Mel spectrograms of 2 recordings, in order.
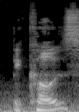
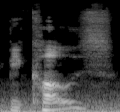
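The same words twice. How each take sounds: First: The word is said flat, without clear stress. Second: The word is said with a clear stress. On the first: The speaker calls it wrong. "because가 아니라" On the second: The speaker calls it right. "할 때 강세를 넣죠"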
